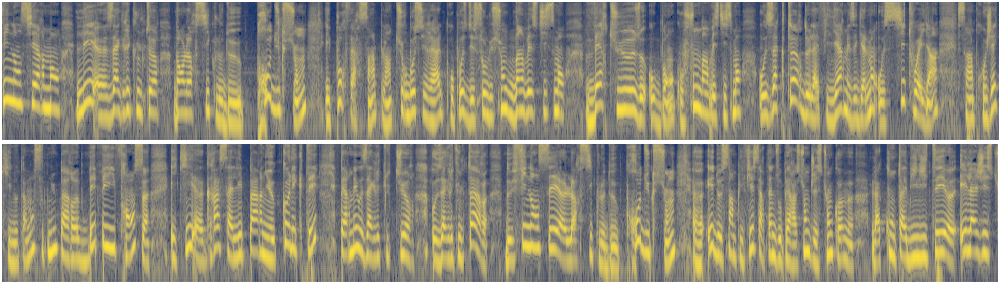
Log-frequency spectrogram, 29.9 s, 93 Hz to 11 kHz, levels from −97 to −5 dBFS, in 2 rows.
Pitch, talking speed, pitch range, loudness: 245 Hz, 145 wpm, 210-280 Hz, -15 LUFS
